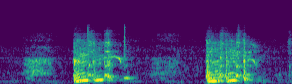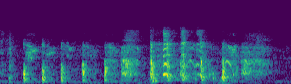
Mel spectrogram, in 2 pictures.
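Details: Adult sick for two weeks, on a second round of antibiotics, with the cough getting better: two strong, deep coughs, then a run of about ten shorter rapid coughs; cough.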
